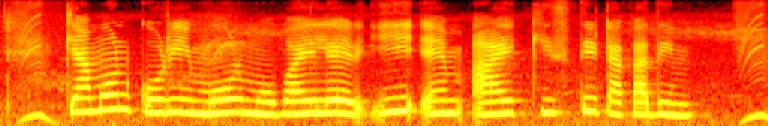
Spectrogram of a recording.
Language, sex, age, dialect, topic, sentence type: Bengali, female, 18-24, Rajbangshi, banking, question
